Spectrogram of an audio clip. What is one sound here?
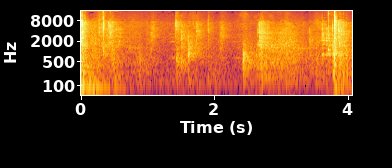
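A door shuts.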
